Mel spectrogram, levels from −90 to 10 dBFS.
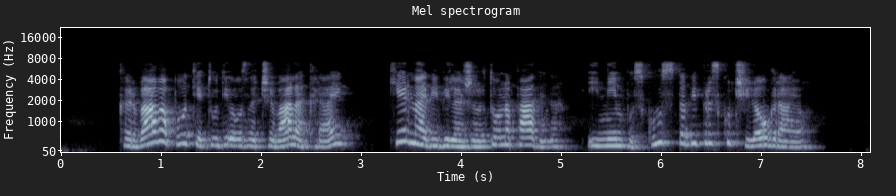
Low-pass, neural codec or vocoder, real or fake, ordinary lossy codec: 7.2 kHz; codec, 16 kHz, 16 kbps, FunCodec, trained on Chinese and English, 50 frames a second; fake; none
